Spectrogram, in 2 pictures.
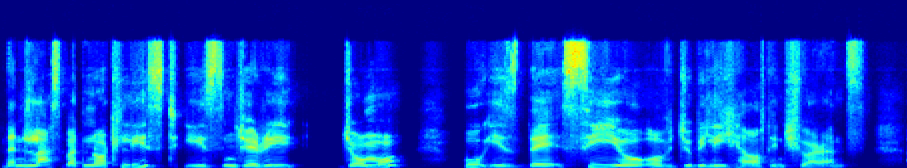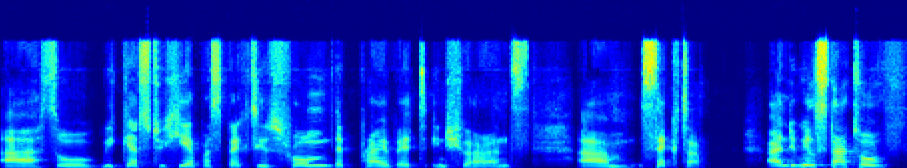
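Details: Adult woman; typical voice.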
